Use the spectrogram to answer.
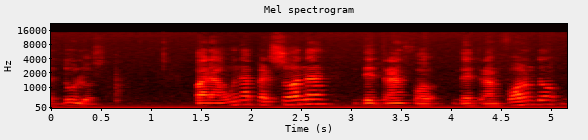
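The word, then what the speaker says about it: δοῦλος: u si el que se pronuncia dulos para una persona de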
